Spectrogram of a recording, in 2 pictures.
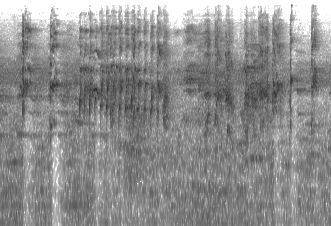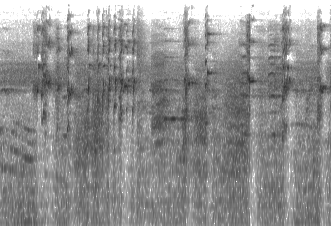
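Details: Rosy-faced (peach-faced) lovebirds in a group at Mysore Zoo, India: a dense, constant chatter of shrill high chirps and rapid squeaky notes from many birds at once, with bursts of fast repeated clicks.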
